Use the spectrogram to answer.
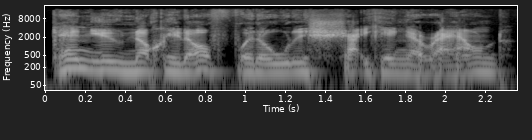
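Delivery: grumbling little demon's character voice; squeaky demon. Acted. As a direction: squeak out an irritated complaint. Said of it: "squeaked the demon".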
